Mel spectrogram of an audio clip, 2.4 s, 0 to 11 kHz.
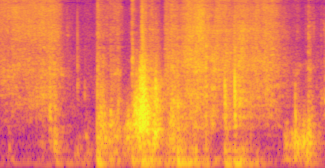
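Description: Sheets of 12 x 12 scrapbook paper being pulled and slid over one another on a cutting mat: a rustling slide that gets louder about a second in.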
